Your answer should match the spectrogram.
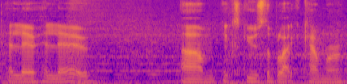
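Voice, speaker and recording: A man's voice: medium pitch, level tone, moderate pace, over music. A young man live-streaming miniature painting, chatting in a rambling way with a voice worn out from a week of talking. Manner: rambling, chatty, restarts sentences. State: tired. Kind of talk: casual live-stream chat.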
